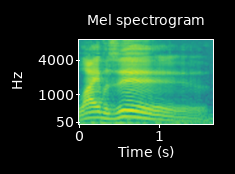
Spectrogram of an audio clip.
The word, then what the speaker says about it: lives: adult lives가 아니고 lives라고 읽어야죠. lives.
